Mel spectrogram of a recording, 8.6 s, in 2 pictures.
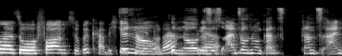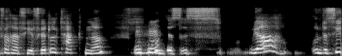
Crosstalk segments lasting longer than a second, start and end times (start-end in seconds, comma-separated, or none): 1.5-2.8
